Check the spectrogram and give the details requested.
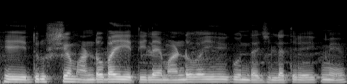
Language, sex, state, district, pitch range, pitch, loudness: Marathi, male, Maharashtra, Gondia, 110-120 Hz, 110 Hz, -17 LUFS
